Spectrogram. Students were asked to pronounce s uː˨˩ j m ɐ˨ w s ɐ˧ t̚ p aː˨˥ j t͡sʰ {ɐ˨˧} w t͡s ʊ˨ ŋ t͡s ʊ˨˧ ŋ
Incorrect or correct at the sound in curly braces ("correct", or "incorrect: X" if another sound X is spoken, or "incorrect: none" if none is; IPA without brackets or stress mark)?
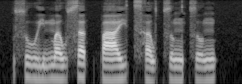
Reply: incorrect: ɐ˨˩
